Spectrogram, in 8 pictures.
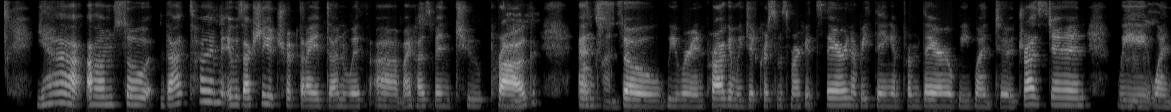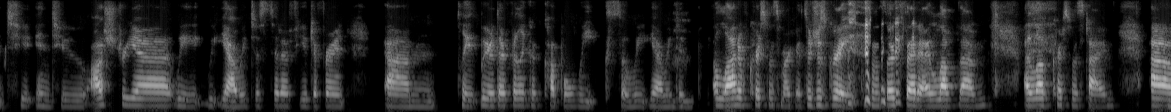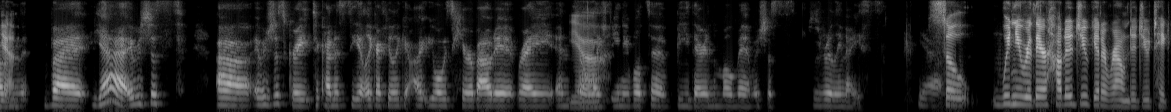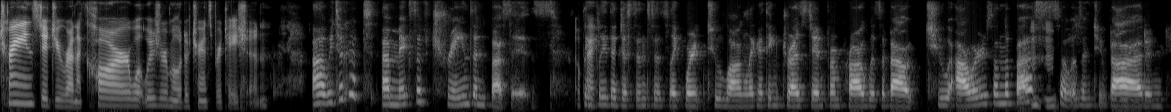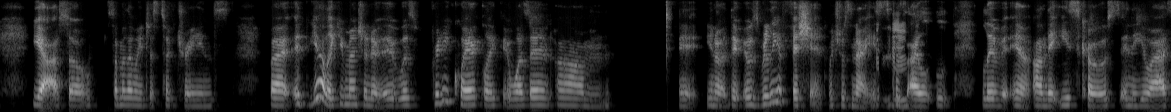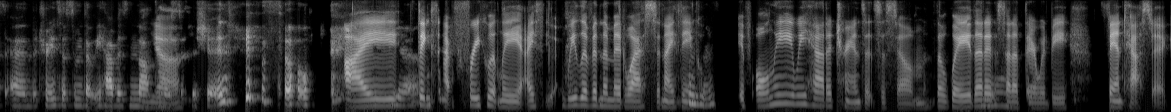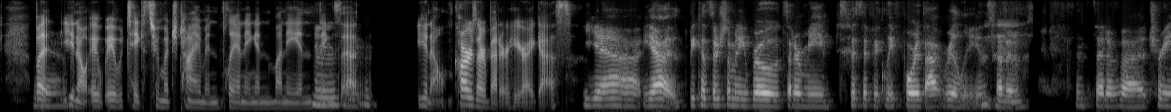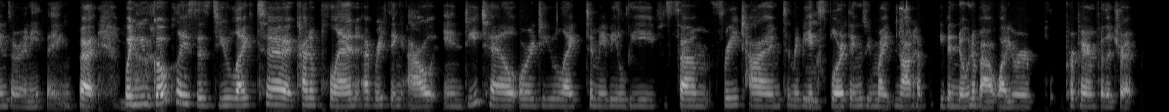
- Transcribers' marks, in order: other background noise; laugh; tapping; laughing while speaking: "efficient, so"
- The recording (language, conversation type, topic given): English, unstructured, What kinds of places do you like to explore when you travel?
- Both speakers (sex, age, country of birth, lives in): female, 35-39, United States, United States; female, 45-49, United States, United States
